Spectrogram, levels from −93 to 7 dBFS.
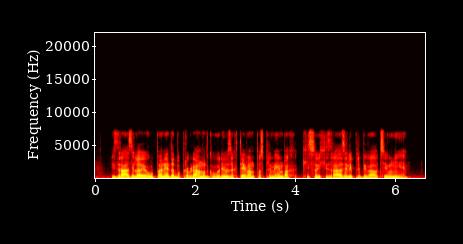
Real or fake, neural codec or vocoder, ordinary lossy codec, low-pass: fake; codec, 16 kHz, 8 kbps, FreqCodec, smaller model; none; 7.2 kHz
